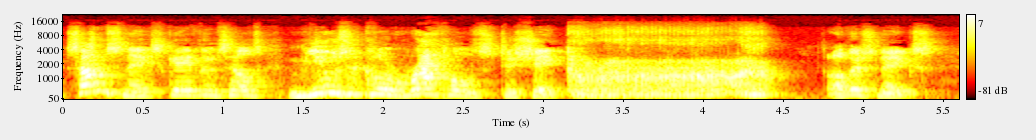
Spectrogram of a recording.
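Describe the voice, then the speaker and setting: A man telling an animal folktale in a theatrical, deliberate, dramatic way. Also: high-pitched, very animated, reverberant, very noisy. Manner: dramatic, deliberate delivery with acted voices. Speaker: storyteller.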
